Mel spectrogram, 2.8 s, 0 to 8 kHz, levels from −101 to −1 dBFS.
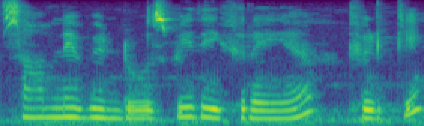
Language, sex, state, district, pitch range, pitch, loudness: Hindi, female, Uttar Pradesh, Muzaffarnagar, 190-225 Hz, 205 Hz, -18 LUFS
